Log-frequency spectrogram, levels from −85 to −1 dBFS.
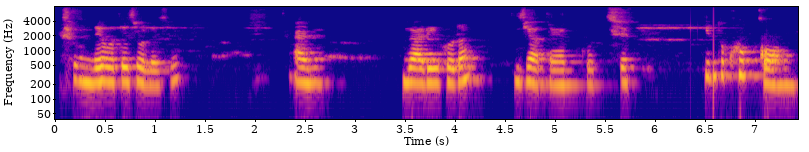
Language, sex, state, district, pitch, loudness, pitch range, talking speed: Bengali, female, West Bengal, Malda, 230 Hz, -17 LUFS, 220-310 Hz, 95 wpm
